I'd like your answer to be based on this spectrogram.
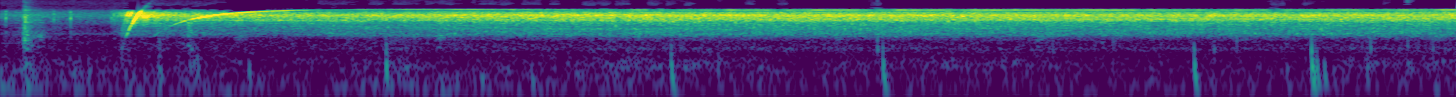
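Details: Dental drill sound effect: a high-pitched whine that rises quickly as the drill spins up, then holds steady.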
